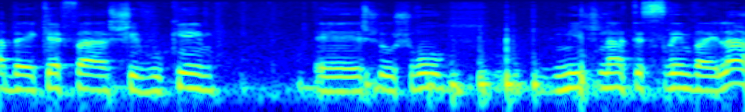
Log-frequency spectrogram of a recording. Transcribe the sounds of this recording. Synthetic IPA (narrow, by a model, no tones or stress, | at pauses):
abekefaʃivukim | eʃeuʃʁuɡ | miʃnat̪esʁimveela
